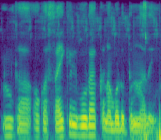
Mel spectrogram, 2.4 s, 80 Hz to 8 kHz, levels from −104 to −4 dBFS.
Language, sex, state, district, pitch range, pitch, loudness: Telugu, male, Telangana, Hyderabad, 115-150 Hz, 125 Hz, -16 LUFS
